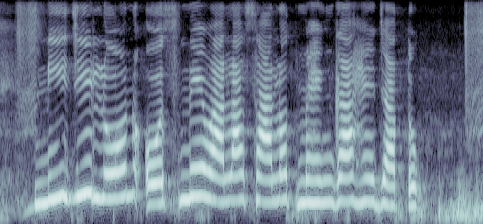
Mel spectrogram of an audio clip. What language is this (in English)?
Magahi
